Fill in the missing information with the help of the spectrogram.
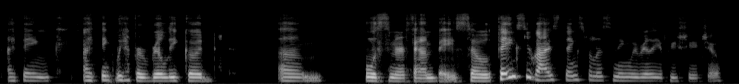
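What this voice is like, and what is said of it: Hoarse, croaky voice. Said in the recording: “the frog in your throat”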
